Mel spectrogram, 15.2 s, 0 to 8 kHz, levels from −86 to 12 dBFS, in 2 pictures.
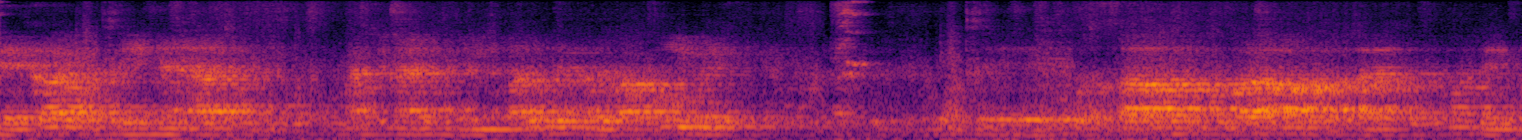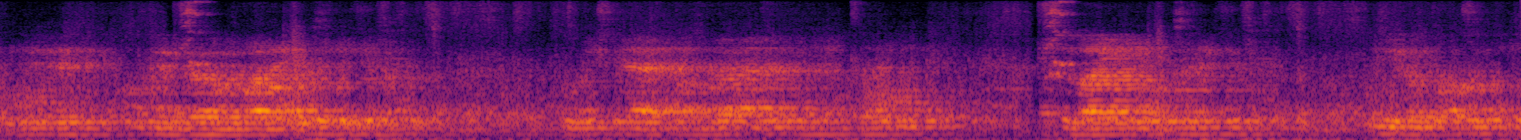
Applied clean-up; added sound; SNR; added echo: neural separator model SepFormer DNS4.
